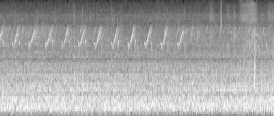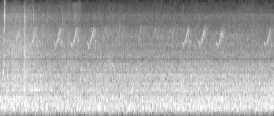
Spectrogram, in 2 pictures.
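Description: Outdoor bush ambience: a steady background hiss with a bird calling in runs of short high chirps, about three a second, that pause for a couple of seconds midway.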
